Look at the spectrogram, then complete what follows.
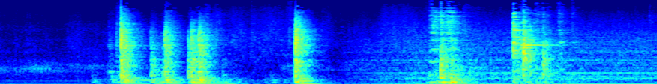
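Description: Steel rectangular tubing clanking and knocking as lengths are laid down and set against magnetic welding squares: a run of about seven sharp metallic knocks, some in quick pairs.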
